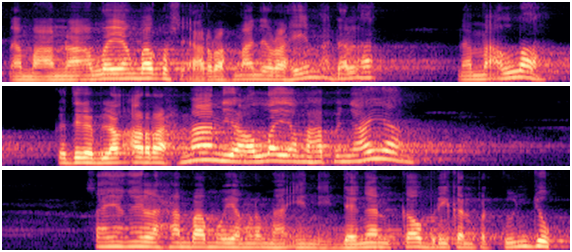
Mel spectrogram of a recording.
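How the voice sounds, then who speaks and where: A man preaching a dawn Ramadan sermon, swinging from loud exclamations to hushed prayers and chanting verses slowly. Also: on the high side, long reverb tail. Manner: emotional, swings between loud exclamations and near-whispered prayers; chants Quranic verses slowly in melodic recitation. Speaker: Islamic scholar.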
